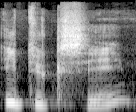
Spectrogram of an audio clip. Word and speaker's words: Itucci: Robert Ituxi, ça se prononce bien comme ça?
